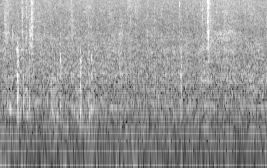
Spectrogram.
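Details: A cutout honey bee colony relocated at Jerome Bee Farm, Central Oklahoma; a quiet, steady buzzing hum with a few light clicks and taps from nearby work.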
